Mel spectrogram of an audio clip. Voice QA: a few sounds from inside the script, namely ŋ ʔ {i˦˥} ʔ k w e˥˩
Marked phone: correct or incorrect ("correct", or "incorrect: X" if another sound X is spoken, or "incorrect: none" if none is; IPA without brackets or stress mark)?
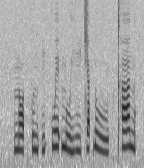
correct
